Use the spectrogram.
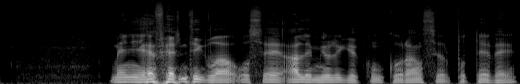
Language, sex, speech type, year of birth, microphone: Norwegian, male, spontaneous, 1958, Sennheiser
